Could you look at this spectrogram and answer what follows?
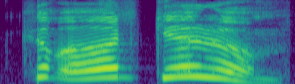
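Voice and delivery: high, eager cheer at the TV; root for the cops on screen; boy cheering a TV car chase; excited cheering. Acted.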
